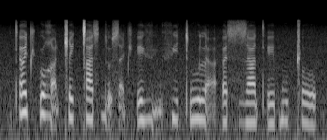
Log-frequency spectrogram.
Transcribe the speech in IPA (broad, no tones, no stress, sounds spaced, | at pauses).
tʼ ɐ t͡ʃʼ u ʁ a̰ ǁ e ǀ a s d o̰ s a̰ t͡ʃʼ e vʲ ṵ fʲ e tʼ u l a̰ ʔ ɐ s z a tʼ e ɓ u ǁ o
